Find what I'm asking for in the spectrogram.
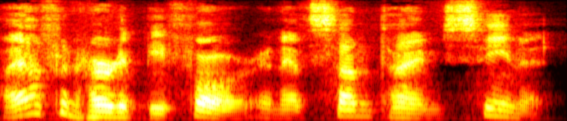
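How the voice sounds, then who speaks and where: A man voicing a frightened, superstitious old woman in a spoken ghost story, his voice raised in pitch and pleading. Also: expressive, brisk, darkish tone, husky. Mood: hushed dread.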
